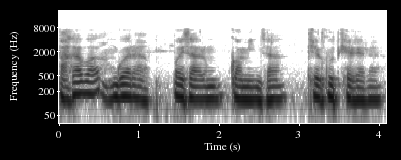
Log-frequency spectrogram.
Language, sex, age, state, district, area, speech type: Nepali, male, 60+, West Bengal, Kalimpong, rural, spontaneous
